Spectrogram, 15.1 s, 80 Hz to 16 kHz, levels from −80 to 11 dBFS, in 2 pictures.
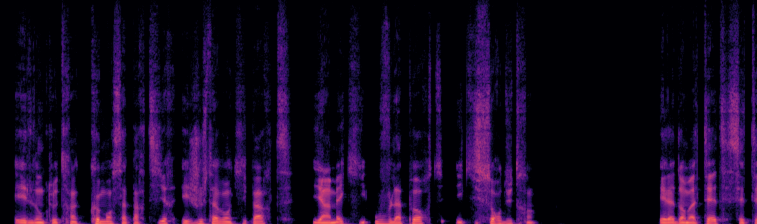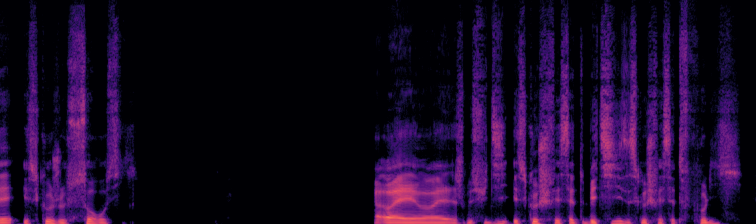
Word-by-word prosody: et 120 -3 +3
donc 105 0 +2
le 100 - +2
train 125 +6 -2
commence 135 +1 +1
à - - +2
partir 115 +8 -4
et 105 - +1
juste 135 +6 -2
avant 135 -1 +3
qu'il 120 -1 -11
parte, 130 +3 -2 0.2
il 110 - +2
y - - +8
a 100 - +7
un - - +5
mec 120 +3 +3
qui 125 - -8
ouvre 135 -2 -2
la 120 -2 +4
porte 140 - -1
et 115 - -2
qui 110 - -8
sort 130 -5 +2
du 115 0 -4
train 105 -4 -7 1.2
et 110 - +5
là 115 - +6
dans 115 - +4
ma 100 -1 +4
tête, 135 +4 +1
c'était: 115 +2 -1
«Est-ce 110 - -4
que 140 - +1
je 100 -3 -1
sors 115 - 0
aussi?» 105 0 -6 2.5
Ah - - +2
ouais, 100 -3 +7
ouais, 100 0 +2
ouais, 95 -1 +1
je - - -9
me - - -3
suis 105 +1 -7
dit: 120 +6 -5
«Est-ce 110 - -1
que 145 - +2
je - - -1
fais 115 - 0
cette 105 -4 -2
bêtise? 115 +8 0
Est-ce 105 - -3
que - - 0
je - - -3
fais - - -3
cette - - -5
folie?» 115 +5 -5
115 Hz, 225 wpm, -23 LUFS, 105-130 Hz, 2.5 s, y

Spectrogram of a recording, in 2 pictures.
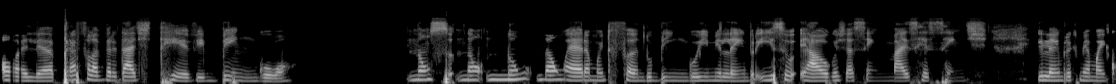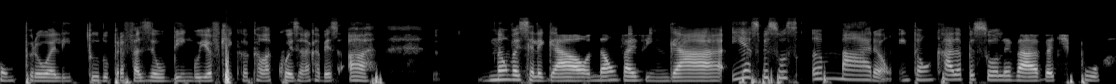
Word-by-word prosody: Olha, 170 -3 +1
pra - - +8
falar 205 -4 +1
a - - -12
verdade 185 -2 +1
teve: 165 -4 -3
bingo. 160 -4 -5 1.1
Não 210 +2 -1
so - - +5
não 205 0 -1
não 220 +4 -1
não 215 0 +1
era 185 -1 +5
muito 180 -1 -6
fã 170 - -2
do 175 0 -7
bingo 175 0 -8
e 180 0 -5
me 185 - -6
lembro 165 -2 -2
isso 205 +3 +1
é - - +1
algo 170 +1 +3
já, 180 -3 -3
assim, 170 -1 -7
mais 160 0 -1
recente. 170 -1 -6 0.5
E 195 - -1
lembro 185 -1 +1
que - - -14
minha 180 -2 -3
mãe 170 -1 0
comprou 175 -1 -2
ali 160 0 -3
tudo 180 -3 -4
pra - - 0
fazer 165 +2 -1
o 160 -1 -3
bingo 165 0 -6
e 165 - -1
eu 170 - +2
fiquei - - +8
com - - -10
aquela 175 -1 -4
coisa 170 -2 -1
na 165 - -4
cabeça 170 -2 -4
"Ah, 185 -2 +2 1.1
não 215 +2 +1
vai 215 -1 +4
ser 205 -2 0
legal, 175 -1 +6
não 190 +3 +1
vai 185 -2 +4
vingar" 175 0 +3
e 270 +7 0
as - - 0
pessoas 300 - -3
amaram. 235 -6 -2
Então 205 +2 -6
cada 225 0 +1
pessoa 215 -2 -2
levava, 185 -3 +4
tipo 185 0 -5
180 Hz, 170 wpm, -25 LUFS, 170-205 Hz, 1.1 s, pra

